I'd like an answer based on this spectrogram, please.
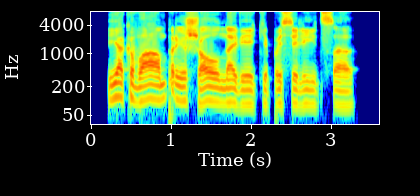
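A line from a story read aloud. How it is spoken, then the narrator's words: Lowing cow-like voice. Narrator (Russian): повторил Лоханкин коровьим голосом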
